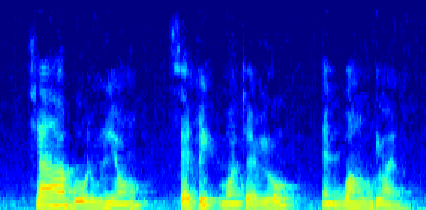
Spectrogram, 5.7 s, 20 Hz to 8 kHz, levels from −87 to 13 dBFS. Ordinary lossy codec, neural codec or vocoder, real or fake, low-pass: none; codec, 16 kHz, 2 kbps, FreqCodec, larger model; fake; none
